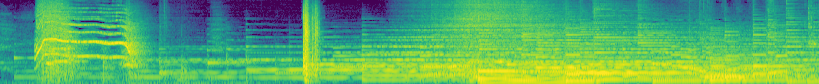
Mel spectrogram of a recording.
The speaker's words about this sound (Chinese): 这个时候，女主拿着 DV，神色诡异的开始自拍，并且大声尖叫，然后开始滚字幕。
